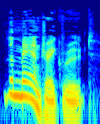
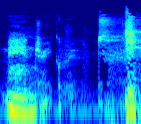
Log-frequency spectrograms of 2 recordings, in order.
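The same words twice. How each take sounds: First: Said in the usual way. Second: Slow, hushed spooky title; spooky whisper. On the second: Shown as a demonstration. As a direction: breathe it out slow and eerie. Dramatic title read.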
